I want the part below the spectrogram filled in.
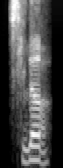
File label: "slur", Indian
